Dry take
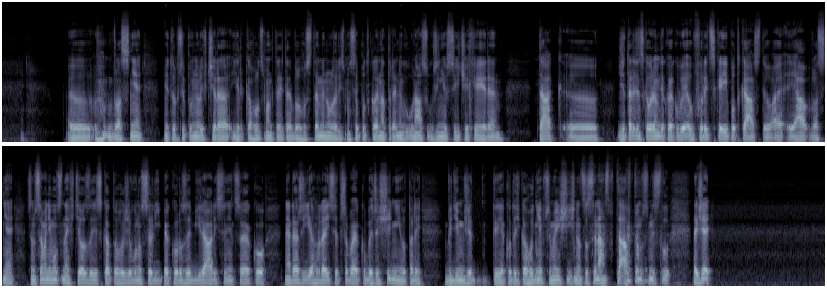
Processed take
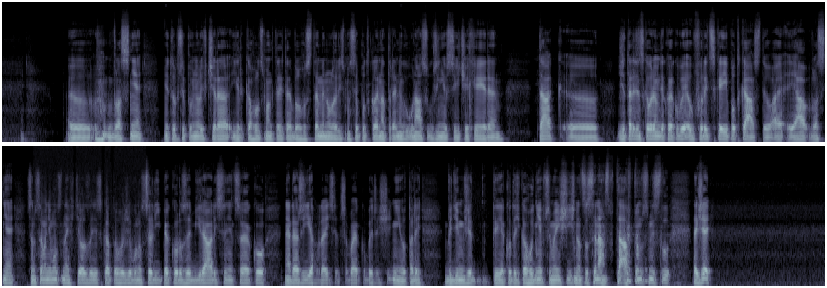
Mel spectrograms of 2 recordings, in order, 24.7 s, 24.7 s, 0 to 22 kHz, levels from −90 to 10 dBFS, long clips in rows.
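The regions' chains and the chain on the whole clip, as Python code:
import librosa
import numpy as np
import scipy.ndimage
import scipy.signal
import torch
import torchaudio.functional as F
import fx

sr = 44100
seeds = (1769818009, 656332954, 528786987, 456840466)

y = fx.chain(x, sr, fx.lowpass(hz=1400.0, slope=6),
    fx.clip_hard(threshold_db=-20.5),
    fx.quant_dither(seeds[0], bits=10, dither='none'), at=(12.81, 14.51))
y = fx.chain(y, sr, fx.lowpass(hz=5400.0, slope=12),
    fx.level_steps(step_db=14), at=(17.01, 18.23))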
